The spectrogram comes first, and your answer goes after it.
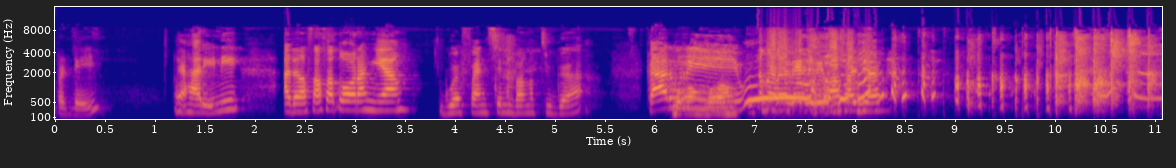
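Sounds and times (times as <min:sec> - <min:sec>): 
speech: 0:00.0 - 0:00.6, 0:01.2 - 0:08.8
laughter: 0:06.9 - 0:11.0
person clapping at home: 0:09.0 - 0:11.0.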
